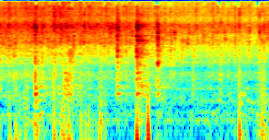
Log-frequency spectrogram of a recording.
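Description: Garlic and onion fry in a hot pan with a steady, dense sizzle, punctuated by sharp scraping clicks of stirring at irregular intervals, close and fairly loud.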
